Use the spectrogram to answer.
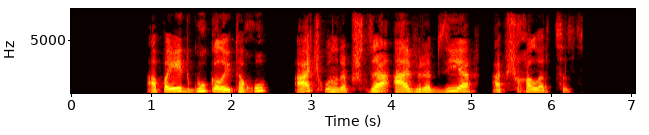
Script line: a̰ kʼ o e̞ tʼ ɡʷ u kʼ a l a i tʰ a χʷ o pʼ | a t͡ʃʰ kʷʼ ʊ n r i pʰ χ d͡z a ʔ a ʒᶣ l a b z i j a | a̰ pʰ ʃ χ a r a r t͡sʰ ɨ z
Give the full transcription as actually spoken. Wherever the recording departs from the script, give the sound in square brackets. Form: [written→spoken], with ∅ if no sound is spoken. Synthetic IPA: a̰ [kʼ→pʼ] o e̞ tʼ ɡʷ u kʼ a l a i tʰ a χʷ [o→u] pʼ | a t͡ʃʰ kʷʼ ʊ n r [i→a] pʰ [χ→ʂ] d͡z a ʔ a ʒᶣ [l→r] a b z i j a | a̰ pʰ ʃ χ a [r→l] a r t͡sʰ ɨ z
